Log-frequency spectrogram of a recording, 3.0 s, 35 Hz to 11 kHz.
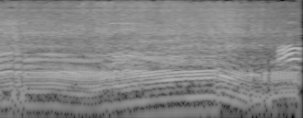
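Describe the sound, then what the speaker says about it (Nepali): Crossfire XZ250RR dirt bike engine running under load while riding in Nepal, a steady loud mid-pitched drone with rising revs near the end, close and continuous with no talk over it. "पावर छ यार दाइको बाइकमा"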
